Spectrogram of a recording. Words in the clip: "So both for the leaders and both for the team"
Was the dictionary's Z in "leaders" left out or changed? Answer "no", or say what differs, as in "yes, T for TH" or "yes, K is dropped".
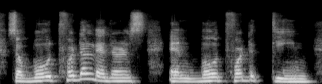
yes, S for Z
